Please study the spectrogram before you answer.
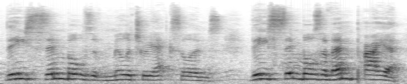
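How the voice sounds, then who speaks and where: A woman's voice: medium pitch, normal speed, a little mellow, natural voice. A woman playing a declamatory, mocking chronicler in a radio play. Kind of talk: dramatic radio play narration. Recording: roomy, echoing sound.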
